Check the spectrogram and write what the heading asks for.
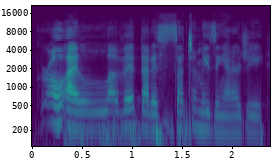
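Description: A woman's voice: mid-range voice, a little fast, poor audio. Bubbly enthusiastic woman host. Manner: bubbly, effusive. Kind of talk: enthusiastic talk show hosting.

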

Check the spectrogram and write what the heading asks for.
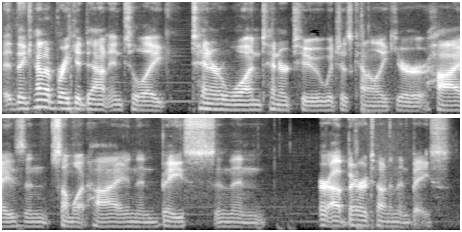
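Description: A man's voice: lowish voice, steady tone, normal speed, pushed and bright, faint music behind. A young man co-hosting a podcast, chatting in an easygoing, hesitant way. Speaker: podcast co-host. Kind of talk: casual chat.

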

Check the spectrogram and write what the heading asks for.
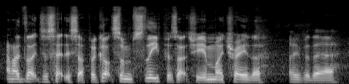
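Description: A man's voice: lowish voice, fast talker, sharp tone. A man with an English accent giving a casual, chatty walking tour of his homestead outdoors, often poking fun at himself. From England. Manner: chatty and self-deprecating. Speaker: homesteader vlogger. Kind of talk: casual walk-and-talk tour. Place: outdoors in a garden and orchard. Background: distant tractors and farm vehicles.

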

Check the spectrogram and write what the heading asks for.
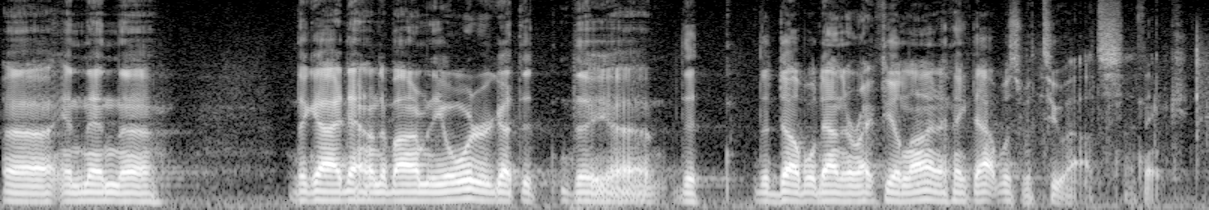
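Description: Casual rambly coach guy at a postgame presser, really low voice, room echo, trails off at the end. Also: flat delivery, brisk. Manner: candid, rambling, trails off quietly at ends of answers. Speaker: college baseball head coach. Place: press room in front of a backdrop. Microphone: reporters' phones and handheld mics held close.

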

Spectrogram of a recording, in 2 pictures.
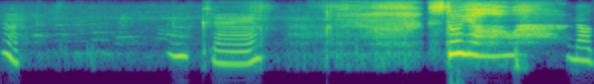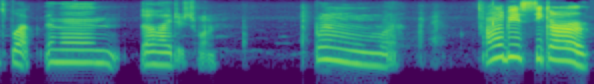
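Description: A woman giving casual gameplay commentary as a streamer, excitable, exclaiming and muttering to herself as she plays. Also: on the high side, takes it slowly, long pauses, no echo, dull audio. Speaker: game streamer.

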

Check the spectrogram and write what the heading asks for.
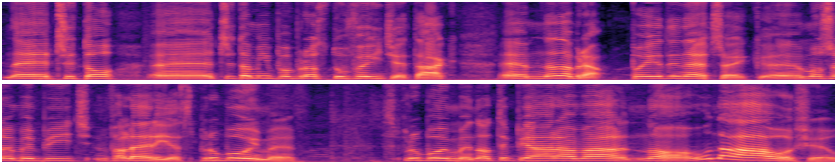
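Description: A man hosting a laid-back let's-play talks right to his viewers, chatty despite a head cold that leaves him nasal and stuffed-up. The voice is high and fairly bright, and the recording is dry.

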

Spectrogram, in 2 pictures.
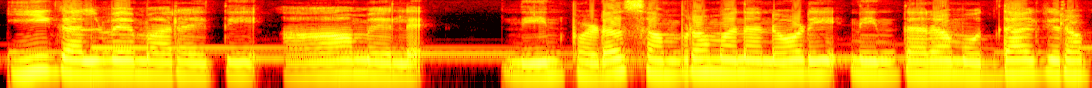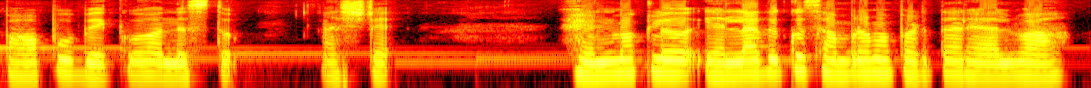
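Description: A teasing, affectionate young husband, as a woman storyteller reads him, scolding gently in a flat, mellow voice. Dull lo-fi sound with faint music underneath. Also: medium pitch, a little slow, lightly acted. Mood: tender.

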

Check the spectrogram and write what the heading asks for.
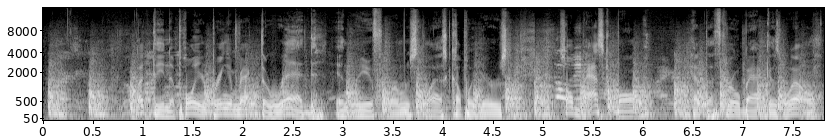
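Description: Man, baseball play-by-play, animated pitch, music underneath. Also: normal speed. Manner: lively, chatty play-by-play. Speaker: play-by-play announcer. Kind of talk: live baseball commentary.

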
